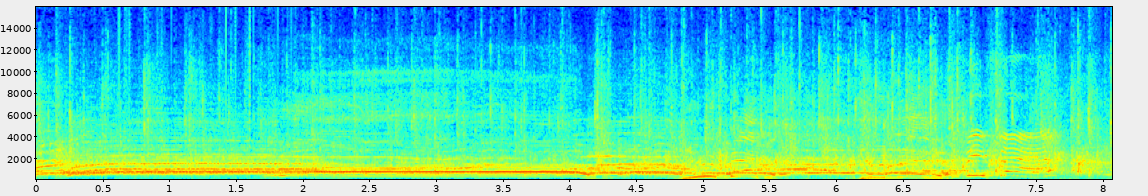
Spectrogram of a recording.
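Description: An audience claps and cheers loudly and steadily for about eight seconds, voting by applause for the side they think made the best case in a debate, a dense wash of applause topped by many high, sustained shouts and rising and falling whoops.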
